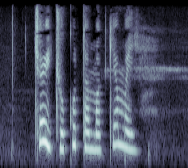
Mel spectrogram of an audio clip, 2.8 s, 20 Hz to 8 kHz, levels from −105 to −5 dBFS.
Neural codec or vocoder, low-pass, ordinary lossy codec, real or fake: none; 7.2 kHz; MP3, 64 kbps; real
